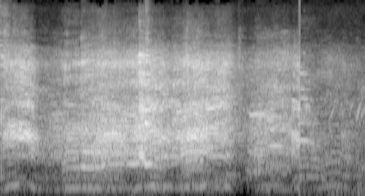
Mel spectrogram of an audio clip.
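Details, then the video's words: Domestic Chinese swan goose kept as a pet, seen playing, bathing and fighting; a loud, continuous burst of overlapping brassy honks lasts nearly two seconds, then gives way to quieter, shorter nasal calls. "Domestic Swan Goose, Behaviour, Playing, Bathing, Resting, Fighting"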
